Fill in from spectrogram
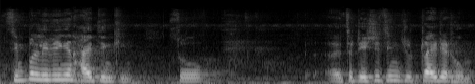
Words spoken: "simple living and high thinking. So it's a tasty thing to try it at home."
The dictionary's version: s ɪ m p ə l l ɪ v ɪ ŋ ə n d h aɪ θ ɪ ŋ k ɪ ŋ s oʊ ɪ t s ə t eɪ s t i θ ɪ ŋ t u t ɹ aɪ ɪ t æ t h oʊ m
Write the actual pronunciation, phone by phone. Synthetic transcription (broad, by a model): s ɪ m p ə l l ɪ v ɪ ŋ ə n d h aɪ t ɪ ŋ k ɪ ŋ s oʊ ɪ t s ə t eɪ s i s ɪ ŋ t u t ɹ aɪ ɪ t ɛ t h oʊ m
